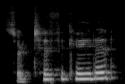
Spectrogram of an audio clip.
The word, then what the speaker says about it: certificated: We also have an adjective, certificated, in which case certificated still has second syllable stress, but then we change it to the A vowel.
